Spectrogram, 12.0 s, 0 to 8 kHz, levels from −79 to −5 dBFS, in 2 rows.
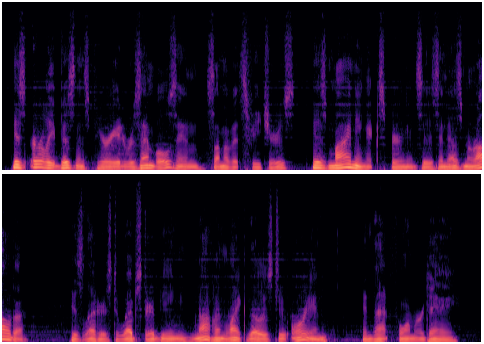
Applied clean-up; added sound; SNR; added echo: neural separator model SepFormer DNS4.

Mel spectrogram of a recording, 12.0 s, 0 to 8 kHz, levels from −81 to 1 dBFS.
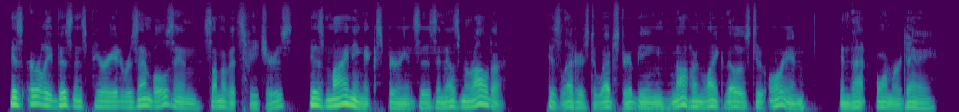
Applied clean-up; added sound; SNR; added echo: neural mask model DeepFilterNet 3.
